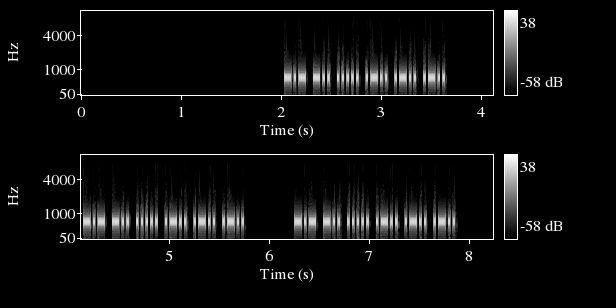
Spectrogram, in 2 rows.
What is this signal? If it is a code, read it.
Morse code, heard as a keyed tone, about 52 wpm, 700 Hz. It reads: KD5LLL KD5LLL KD5LLL
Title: USA Call Signs - 6 Characters - Repeated 3x - 50wpm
